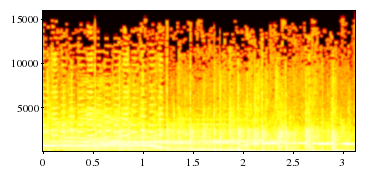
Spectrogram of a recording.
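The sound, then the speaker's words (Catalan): A live radio-show audience breaks into applause for a presenter, a dense wash of many hands clapping at once, steady and moderately loud, with a few cheers mixed in and music-like tones running underneath. “t'han aplaudit no tots, eh?”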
